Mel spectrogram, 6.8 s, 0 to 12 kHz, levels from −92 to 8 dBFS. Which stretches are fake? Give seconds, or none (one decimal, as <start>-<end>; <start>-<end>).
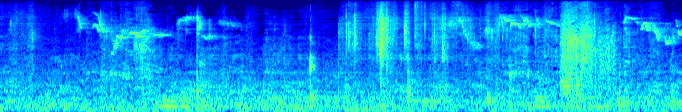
0.0-0.8; 1.7-5.0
